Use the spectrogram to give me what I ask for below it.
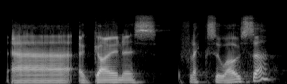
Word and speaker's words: Agonis flexuosa: I've also used this technique on an advanced Agonis flexuosa. Did I say that right? – Oh, very good.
